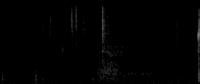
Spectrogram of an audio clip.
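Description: A few faint, sharp clicks from a computer keyboard and mouse, the loudest about a second in.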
